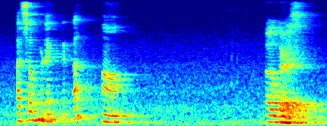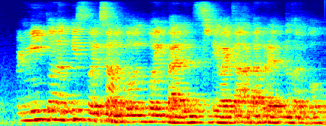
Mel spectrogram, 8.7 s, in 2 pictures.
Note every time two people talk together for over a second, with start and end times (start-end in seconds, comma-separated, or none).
none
